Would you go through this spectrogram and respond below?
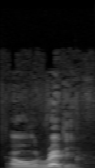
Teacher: So this is where you put the stress on the second syllable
